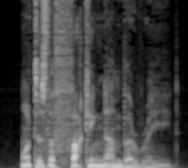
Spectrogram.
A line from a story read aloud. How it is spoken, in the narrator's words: Roderick hissed back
